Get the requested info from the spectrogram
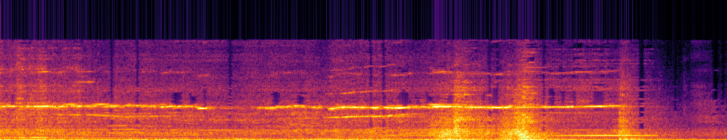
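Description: Empty steel gondola freight cars rolling slowly past, wheels squealing in one steady high tone over a low rumble of the wheels on the rails. Two louder surges of squeal and rattle come about three seconds in, then the sound fades as the cars move off.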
